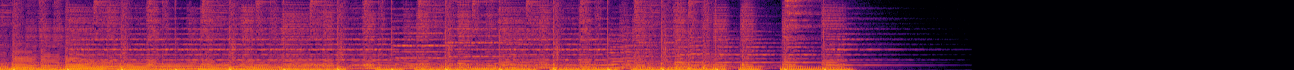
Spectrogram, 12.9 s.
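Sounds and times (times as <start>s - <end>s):
Latin instrumental music: 0.0s - 9.1s.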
